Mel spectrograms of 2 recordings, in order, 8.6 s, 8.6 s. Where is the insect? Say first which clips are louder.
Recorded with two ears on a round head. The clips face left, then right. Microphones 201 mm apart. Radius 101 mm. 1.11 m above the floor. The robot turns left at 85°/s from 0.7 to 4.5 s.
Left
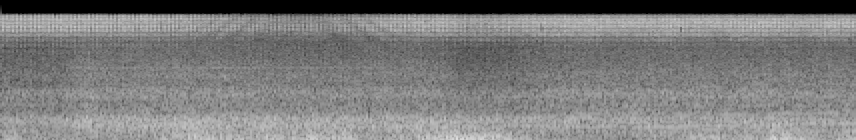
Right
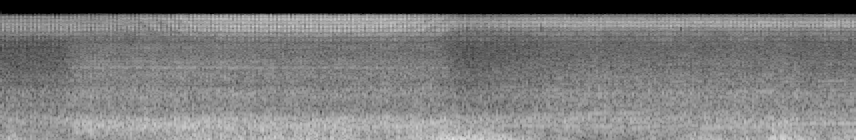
Left 1 dB; 105° left; by 8.6 s 140° left.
